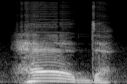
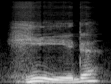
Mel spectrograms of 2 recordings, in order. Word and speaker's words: head: with a different sound in this word the digraph e a is read with the short e sound let's read this word together head head head it's not heed it's not hey it's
